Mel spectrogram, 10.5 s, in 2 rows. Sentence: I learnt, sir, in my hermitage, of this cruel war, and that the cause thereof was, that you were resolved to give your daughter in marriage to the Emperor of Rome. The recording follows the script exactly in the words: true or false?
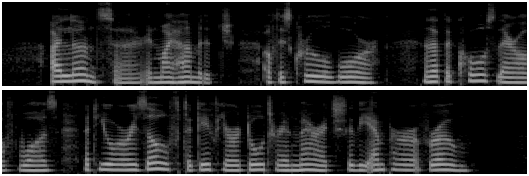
true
